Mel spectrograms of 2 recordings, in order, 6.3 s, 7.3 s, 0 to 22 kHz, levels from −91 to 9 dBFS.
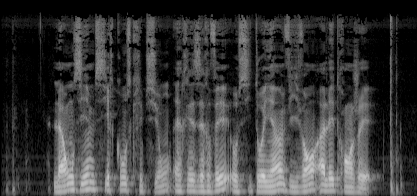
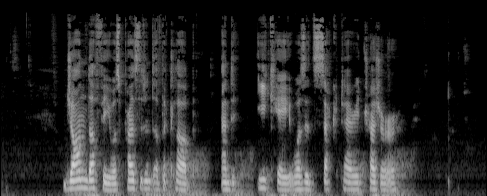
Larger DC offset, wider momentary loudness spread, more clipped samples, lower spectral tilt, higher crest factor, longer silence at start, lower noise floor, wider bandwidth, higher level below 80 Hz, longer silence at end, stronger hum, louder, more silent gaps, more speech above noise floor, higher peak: neither; about the same, 11 LU vs 11 LU; neither; about the same, -5.5 dB/octave vs -5 dB/octave; about the same, 18 dB vs 20 dB; second, 0.2 s vs 0.95 s; second, -55 dBFS vs -63 dBFS; about the same, 16.5 kHz vs 16.5 kHz; second, -56 dBFS vs -42 dBFS; second, 0.35 s vs 1.2 s; neither; about the same, -19 LUFS vs -20 LUFS; neither; second, 37 dB vs 43 dB; about the same, -2 dBFS vs -2 dBFS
